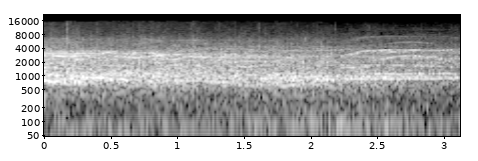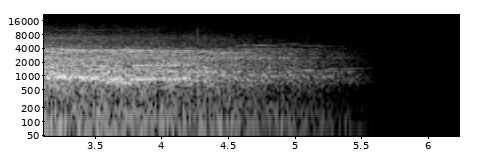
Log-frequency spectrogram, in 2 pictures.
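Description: Crowd noise with cheering, heavy in the upper range with little bass and no beat, fading steadily away to silence about five and a half seconds in.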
